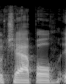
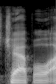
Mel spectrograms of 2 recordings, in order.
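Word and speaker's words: Chappell: It's supposed to be pronounced Chappelle. – Chapel. It's Chapel. I just get it wrong.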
